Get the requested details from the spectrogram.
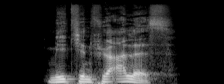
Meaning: a person of either sex who has a wide variety of abilities and does odd jobs; a handyman; a jack-of-all-trades
- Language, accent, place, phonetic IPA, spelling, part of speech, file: German, Germany, Berlin, [ˈmɛːtçən fyːɐ̯ ˈaləs], Mädchen für alles, phrase, De-Mädchen für alles.ogg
